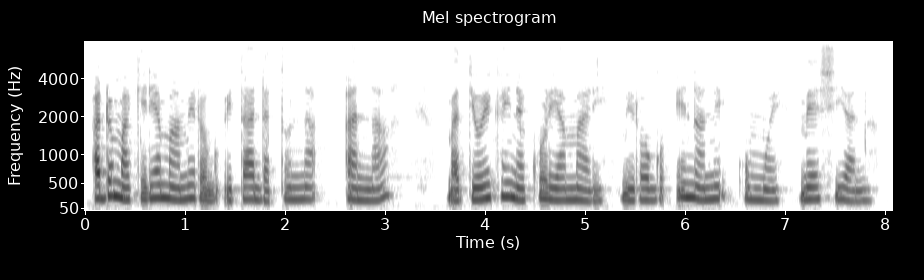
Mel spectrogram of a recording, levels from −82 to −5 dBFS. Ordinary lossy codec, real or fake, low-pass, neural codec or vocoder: none; real; 7.2 kHz; none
